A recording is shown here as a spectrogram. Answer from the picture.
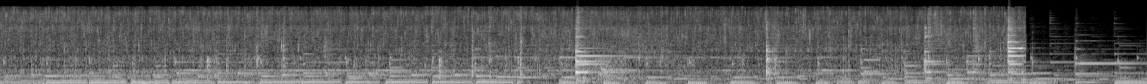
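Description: Steady frying sizzle, added as a sound effect over light background music, that cuts off suddenly about ten seconds in. A few sharp clicks of the plastic spatula on the toy waffle maker sound along the way.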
